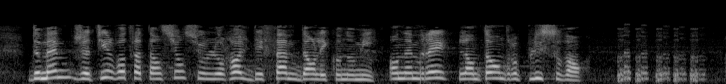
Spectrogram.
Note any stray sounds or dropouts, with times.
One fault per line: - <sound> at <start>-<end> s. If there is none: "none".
- laugh at 6.2-7.1 s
